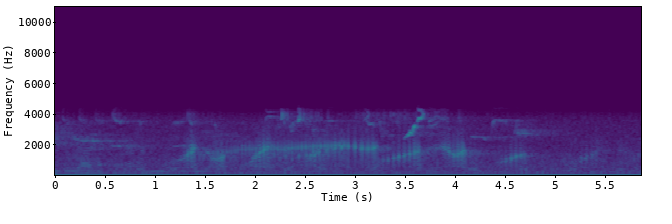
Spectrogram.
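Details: Frogs in the Warande, Tilburg, give short chirping notes, some sweeping up or down, over a low steady rumble.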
